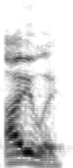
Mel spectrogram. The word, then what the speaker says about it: Isla: It's better than my pronunciation. See, I've ruined it for everyone. What was now. it? Isla. Ayla.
